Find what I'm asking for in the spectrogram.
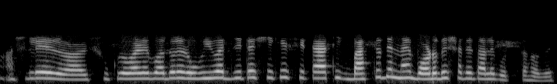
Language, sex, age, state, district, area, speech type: Bengali, female, 30-45, West Bengal, Darjeeling, rural, conversation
